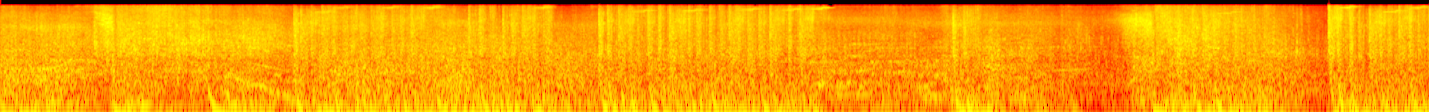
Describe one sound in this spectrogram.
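Electric blasts crackle and hiss.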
